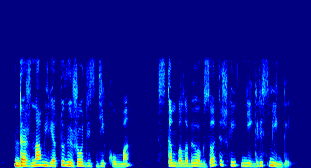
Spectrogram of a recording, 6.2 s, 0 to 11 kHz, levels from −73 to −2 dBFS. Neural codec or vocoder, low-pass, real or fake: none; 7.2 kHz; real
